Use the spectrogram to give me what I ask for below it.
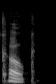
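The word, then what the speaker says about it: Koch: name was Kevin and his last name was K C pronounced Coke Kevin KO perect was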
